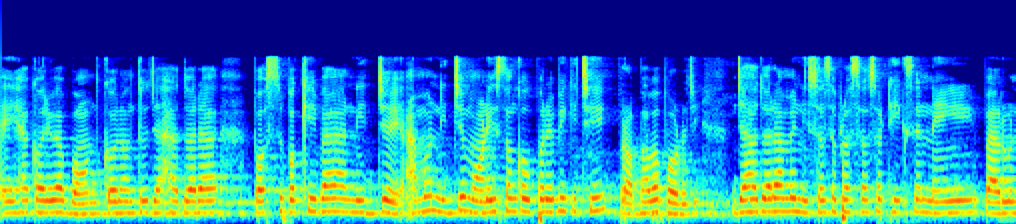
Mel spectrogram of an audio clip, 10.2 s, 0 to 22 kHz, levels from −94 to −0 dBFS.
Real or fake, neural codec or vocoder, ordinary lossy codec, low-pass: real; none; none; none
